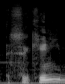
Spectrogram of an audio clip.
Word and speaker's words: Tsukune: We're going to now give a little bit of a brush with our sauce straight over the top of those Tsukune balls. Right? And zucchini is spelled T-S-U-K-U-N-E.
